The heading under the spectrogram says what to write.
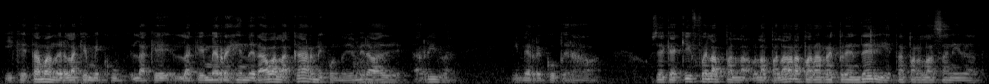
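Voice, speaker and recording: A man's voice: lowish voice, fairly even intonation, fast. A man giving an earnest personal religious testimony, repeating phrases and acting out the dialogue as he retells it. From Nicaragua. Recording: roomy echo with soft guitar music.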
